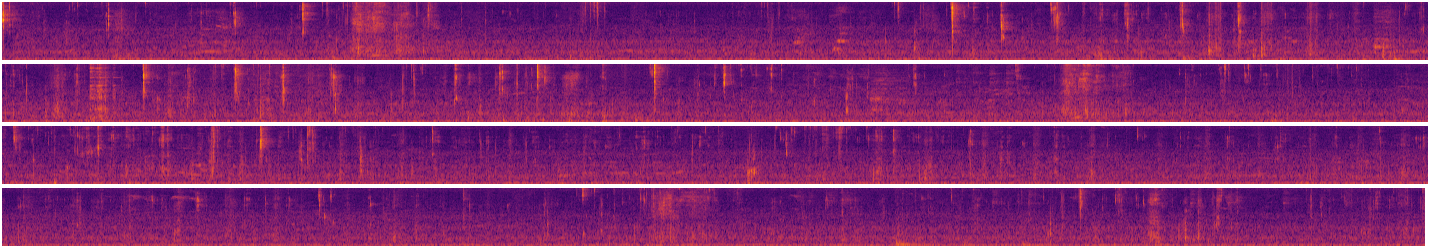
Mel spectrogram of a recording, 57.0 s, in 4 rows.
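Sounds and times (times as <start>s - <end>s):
person chewing: 2.9s - 6.2s, 8.9s - 57.0s.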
